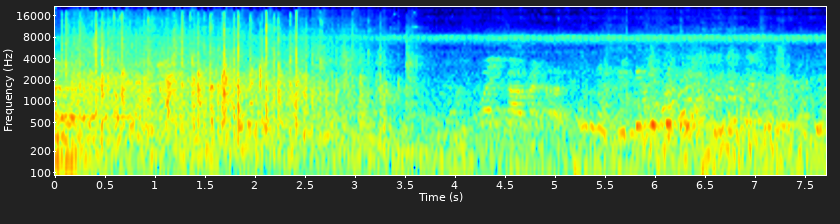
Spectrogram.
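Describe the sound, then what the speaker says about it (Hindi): An audience at a staged performance claps loudly in a brief burst that fades after a few seconds, leaving crowd chatter and people talking in the background with a faint steady hiss. "अग्गू भाई ये तालियां मार दो जोर नाल।"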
